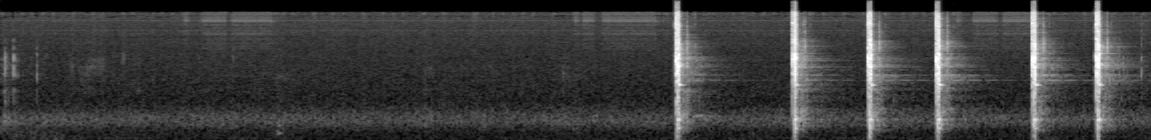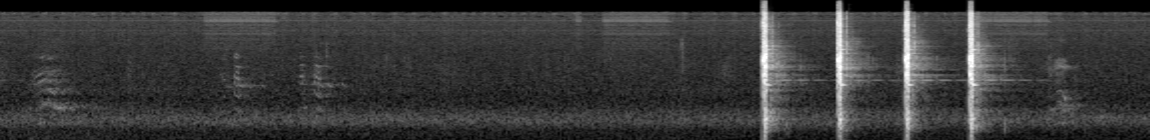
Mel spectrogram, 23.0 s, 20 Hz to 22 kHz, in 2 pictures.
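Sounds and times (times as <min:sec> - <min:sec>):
paintball marker shots: 0:06.7 - 0:07.1, 0:07.9 - 0:11.5, 0:19.1 - 0:21.6.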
